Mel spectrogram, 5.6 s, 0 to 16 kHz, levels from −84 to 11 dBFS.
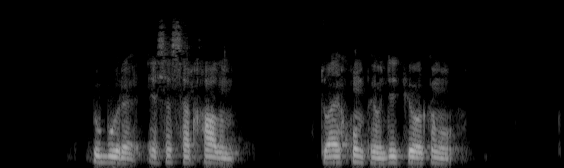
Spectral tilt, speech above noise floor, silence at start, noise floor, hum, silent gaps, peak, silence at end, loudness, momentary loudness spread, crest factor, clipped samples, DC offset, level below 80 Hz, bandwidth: -7 dB/octave; 61 dB; 0.95 s; -87 dBFS; none; none; -8 dBFS; 1.1 s; -28 LUFS; 9 LU; 20 dB; under 0.1%; under 0.1%; -68 dBFS; 9.6 kHz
